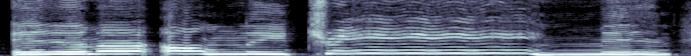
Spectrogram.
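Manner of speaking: ground it with a solid tone; solid sound. Shown as a demonstration. Coach showing the grounded solid way back down. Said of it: "a solid sound".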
